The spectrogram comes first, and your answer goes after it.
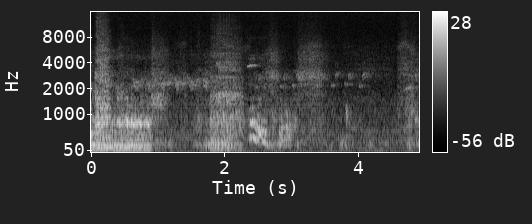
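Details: Two dogs at play, Bubba, a two-year-old American Bulldog, and Ruby, a five-month-old Dogue de Bordeaux: deep rumbling growls and rough throaty snarls come in loud bursts, dropping quieter toward the end.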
